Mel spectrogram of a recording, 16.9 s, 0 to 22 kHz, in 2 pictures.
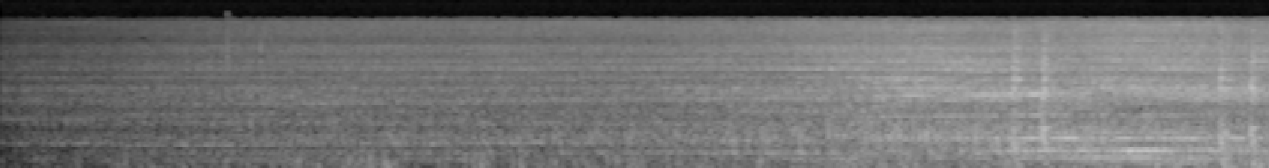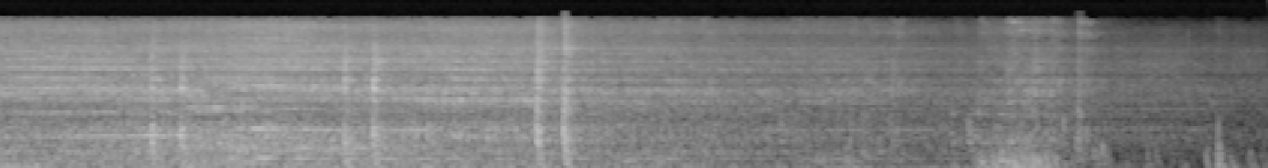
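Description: DSB IR4 (Litra ER) electric multiple unit running past, growing louder to a peak in the middle and then fading, with sharp wheel clicks over the rail joints. A brief low rush comes near the end.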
